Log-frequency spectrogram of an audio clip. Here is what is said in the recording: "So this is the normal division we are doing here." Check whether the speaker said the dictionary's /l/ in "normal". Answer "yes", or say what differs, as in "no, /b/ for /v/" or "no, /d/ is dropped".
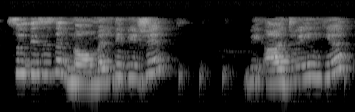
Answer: yes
